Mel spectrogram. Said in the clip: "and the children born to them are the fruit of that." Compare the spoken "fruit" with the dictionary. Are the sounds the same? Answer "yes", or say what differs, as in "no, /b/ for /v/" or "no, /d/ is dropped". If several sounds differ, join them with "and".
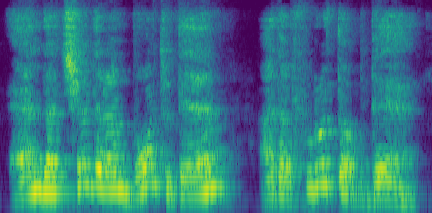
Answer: yes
